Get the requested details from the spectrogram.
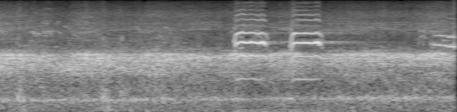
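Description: Birds chirp overhead.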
